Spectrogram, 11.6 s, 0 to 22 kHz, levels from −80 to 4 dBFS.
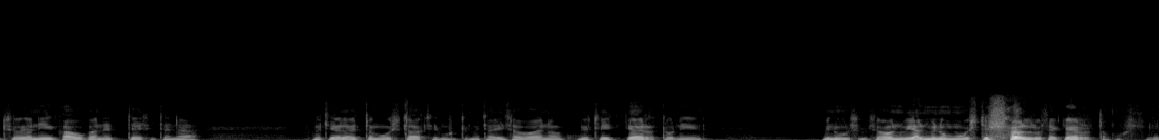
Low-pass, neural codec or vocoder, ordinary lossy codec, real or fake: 7.2 kHz; none; none; real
